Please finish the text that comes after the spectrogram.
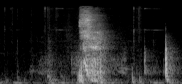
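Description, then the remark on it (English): A single forceful sneeze bursts out with a breathy hiss, followed moments later by a short, sharp sniff-like click, with no talking around it. “Keep going. One more.”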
